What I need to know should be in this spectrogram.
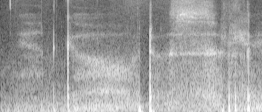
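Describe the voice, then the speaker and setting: Someone whispers over noticeable background noise. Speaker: ASMR artist. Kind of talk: ASMR sleep whispering. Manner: whispered, soft.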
